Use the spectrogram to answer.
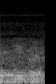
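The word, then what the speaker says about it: piobaireachd: By the way, pibroch is spelled P-I-O-B-A-I-R-E-A-C-H-E. Well, here's what I know about Gaelic. You don't pronounce it the way it looks.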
